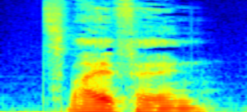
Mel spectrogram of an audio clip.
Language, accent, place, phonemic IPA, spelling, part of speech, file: German, Germany, Berlin, /ˈtsvaɪ̯fəln/, zweifeln, verb, De-zweifeln.ogg
- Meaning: to doubt, to be doubtful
